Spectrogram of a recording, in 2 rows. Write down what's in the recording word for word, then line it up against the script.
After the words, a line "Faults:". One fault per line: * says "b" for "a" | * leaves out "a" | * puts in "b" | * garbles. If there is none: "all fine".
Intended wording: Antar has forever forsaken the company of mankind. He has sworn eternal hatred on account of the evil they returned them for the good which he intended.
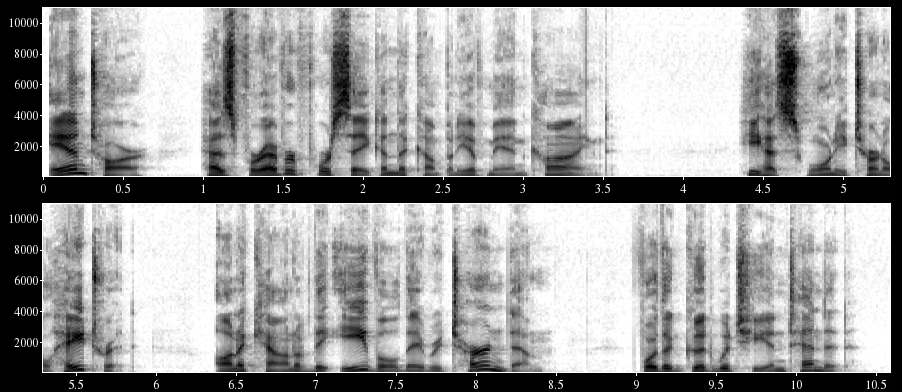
Antar has forever forsaken the company of mankind. He has sworn eternal hatred on account of the evil they returned them for the good which he intended.
Faults:
all fine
